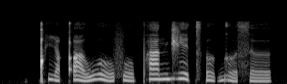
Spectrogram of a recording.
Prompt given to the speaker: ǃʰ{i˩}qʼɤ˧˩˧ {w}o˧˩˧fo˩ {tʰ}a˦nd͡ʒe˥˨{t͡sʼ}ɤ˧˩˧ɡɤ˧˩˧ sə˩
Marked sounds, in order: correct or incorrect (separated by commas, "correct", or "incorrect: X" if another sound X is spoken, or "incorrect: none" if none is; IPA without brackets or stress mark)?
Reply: incorrect: i˧˩˧, correct, incorrect: pʰ, correct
